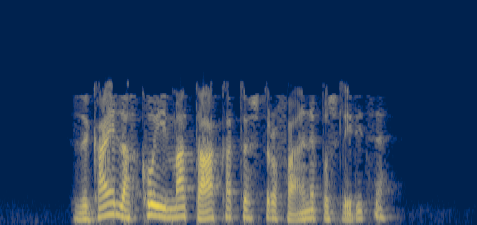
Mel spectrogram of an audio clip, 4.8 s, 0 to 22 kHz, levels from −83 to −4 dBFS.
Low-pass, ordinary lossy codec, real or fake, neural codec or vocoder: 7.2 kHz; AAC, 16 kbps; fake; codec, 16 kHz, 2 kbps, X-Codec, HuBERT features, trained on LibriSpeech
